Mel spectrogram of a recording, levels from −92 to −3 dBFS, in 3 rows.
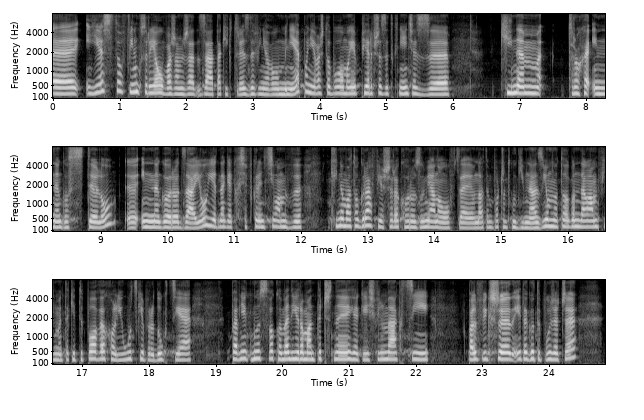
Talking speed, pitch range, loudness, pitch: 140 wpm, 200-235 Hz, -23 LUFS, 220 Hz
